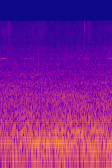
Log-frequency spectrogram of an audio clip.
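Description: Steady low rumble of heavy vehicle engines running, from armoured police vehicles standing on the road.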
